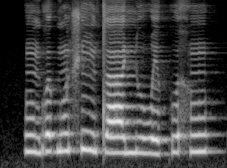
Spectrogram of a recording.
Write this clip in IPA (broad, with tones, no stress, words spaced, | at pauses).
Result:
ũ˨ɡʷɛ˧ɡʷũ˧ʃĩ˦˨ taː˦ɲu˧we˨ kʷə˦hũ˦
